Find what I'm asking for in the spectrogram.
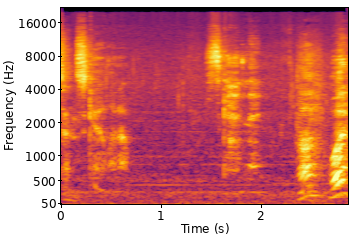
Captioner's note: whispers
